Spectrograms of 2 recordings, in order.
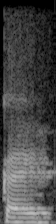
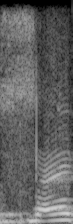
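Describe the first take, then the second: First: The word begins with a k sound. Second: The word begins with an s sound. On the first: The speaker calls it right. "बल्कि हम क्या पढ़ेंगे? कैट पढ़ेंगे" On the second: The speaker calls it wrong. "सैट नहीं पढ़ेंगे"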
